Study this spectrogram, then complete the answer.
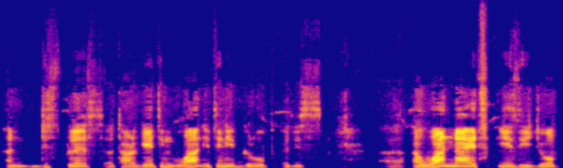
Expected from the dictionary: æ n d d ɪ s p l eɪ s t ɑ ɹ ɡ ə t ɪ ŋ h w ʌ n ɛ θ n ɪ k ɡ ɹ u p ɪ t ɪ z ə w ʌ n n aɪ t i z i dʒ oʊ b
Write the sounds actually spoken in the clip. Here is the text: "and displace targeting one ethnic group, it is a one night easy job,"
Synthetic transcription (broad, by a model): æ n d d ɪ s p l eɪ s t ɑ ɹ ɡ ə t ɪ ŋ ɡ w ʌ n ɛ t n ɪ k ɡ ɹ u p ɪ t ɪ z ə w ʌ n n aɪ t i z i dʒ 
